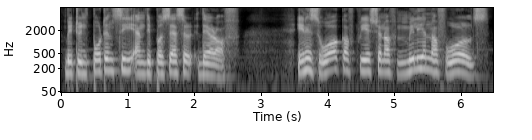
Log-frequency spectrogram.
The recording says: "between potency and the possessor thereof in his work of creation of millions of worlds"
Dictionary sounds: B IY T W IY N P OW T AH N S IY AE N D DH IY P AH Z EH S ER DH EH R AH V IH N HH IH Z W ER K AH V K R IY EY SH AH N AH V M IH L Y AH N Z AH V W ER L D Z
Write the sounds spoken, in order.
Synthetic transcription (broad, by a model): B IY T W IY N P OW T AH N S IY AE N D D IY P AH S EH S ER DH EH R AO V IH N HH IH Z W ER K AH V K R IY EY SH AH N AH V M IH L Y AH N AH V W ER L D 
